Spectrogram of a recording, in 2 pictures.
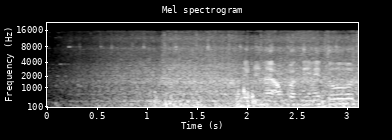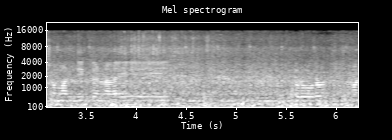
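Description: A man speaks close by in a calm voice.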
